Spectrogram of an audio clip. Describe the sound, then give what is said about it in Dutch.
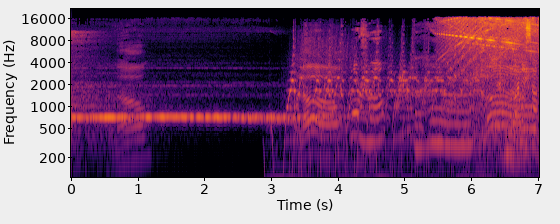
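A dial-up modem dials in over an old-fashioned telephone line: a steady dial tone with a few quick beeps, then loud warbling handshake tones, hisses and screeching chirps that grow harsher toward the end. “Want het was de tijd dat je nog met een modem inbelde op een ouderwetse telefoonlijn.”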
